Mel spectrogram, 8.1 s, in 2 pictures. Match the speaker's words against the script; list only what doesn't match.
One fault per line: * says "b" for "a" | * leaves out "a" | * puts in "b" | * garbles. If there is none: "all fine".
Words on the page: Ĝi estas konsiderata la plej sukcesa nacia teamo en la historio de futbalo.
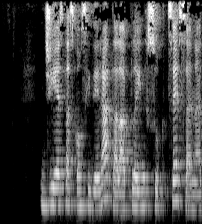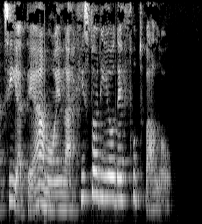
all fine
